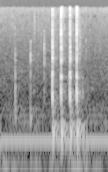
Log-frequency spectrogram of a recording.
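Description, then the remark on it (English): Computer mouse clicking: three soft clicks, then a quick burst of four sharper, louder clicks, all over a steady low electrical hum. “I had the mute on because I didn't want to hear the clicking.”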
